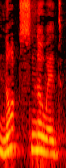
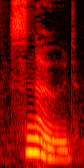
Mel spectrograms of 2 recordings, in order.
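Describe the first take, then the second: First: The ending is an extra syllable, snow-ed. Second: The ending is a plain D, snowd. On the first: The speaker calls it wrong. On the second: The speaker calls it right. "the pronunciation of ed becomes D"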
